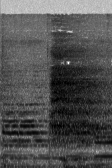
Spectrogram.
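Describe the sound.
A deep inhale and exhale through the mouth during a guided relaxation: a soft, airy rush of breath swells about midway and carries to the end, over faint steady tones.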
